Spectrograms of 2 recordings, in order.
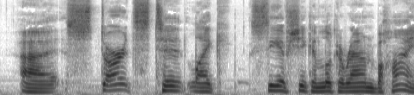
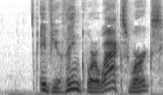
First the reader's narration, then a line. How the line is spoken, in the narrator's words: he said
